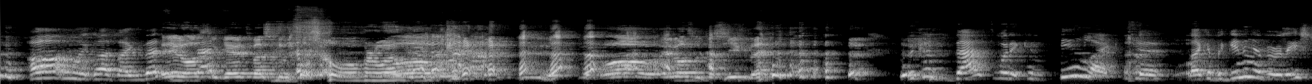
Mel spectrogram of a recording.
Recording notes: The sound quality is not ideal in this episode, but we have since worked out the issue.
